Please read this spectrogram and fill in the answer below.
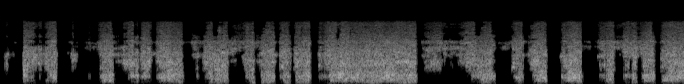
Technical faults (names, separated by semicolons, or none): speech suppressed in double talk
